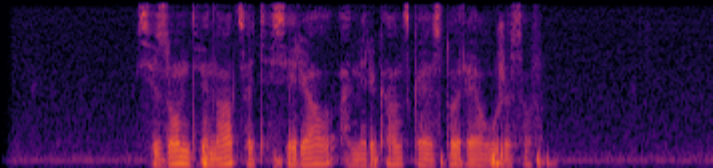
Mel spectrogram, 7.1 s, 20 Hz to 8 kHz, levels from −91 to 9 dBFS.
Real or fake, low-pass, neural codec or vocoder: real; 7.2 kHz; none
